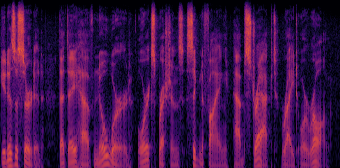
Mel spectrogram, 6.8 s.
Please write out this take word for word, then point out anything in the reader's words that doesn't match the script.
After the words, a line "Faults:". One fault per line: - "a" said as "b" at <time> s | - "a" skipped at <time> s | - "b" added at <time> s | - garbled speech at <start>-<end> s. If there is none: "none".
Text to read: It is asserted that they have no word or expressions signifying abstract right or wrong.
It is asserted that they have no word or expressions signifying abstract right or wrong.
Faults:
none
